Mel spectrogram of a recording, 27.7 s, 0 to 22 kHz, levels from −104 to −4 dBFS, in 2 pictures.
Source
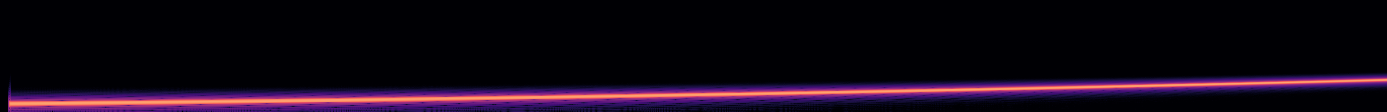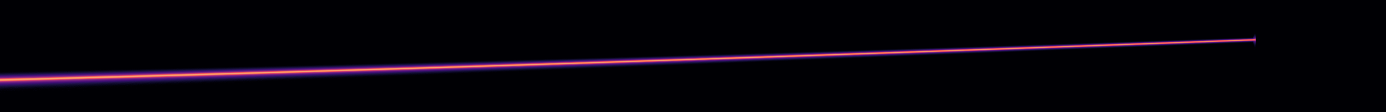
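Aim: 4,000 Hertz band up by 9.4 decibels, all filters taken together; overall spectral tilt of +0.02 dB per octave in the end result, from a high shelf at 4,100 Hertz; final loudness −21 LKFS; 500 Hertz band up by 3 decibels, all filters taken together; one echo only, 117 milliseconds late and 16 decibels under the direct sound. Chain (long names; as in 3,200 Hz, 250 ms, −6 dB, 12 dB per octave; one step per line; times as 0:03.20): parametric band 500 Hz +3.5 dB
parametric band 4,000 Hz +7 dB
high-shelf EQ 4,100 Hz +8 dB
single-tap delay 117 ms −16 dB
level −2 dB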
